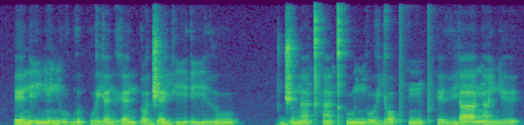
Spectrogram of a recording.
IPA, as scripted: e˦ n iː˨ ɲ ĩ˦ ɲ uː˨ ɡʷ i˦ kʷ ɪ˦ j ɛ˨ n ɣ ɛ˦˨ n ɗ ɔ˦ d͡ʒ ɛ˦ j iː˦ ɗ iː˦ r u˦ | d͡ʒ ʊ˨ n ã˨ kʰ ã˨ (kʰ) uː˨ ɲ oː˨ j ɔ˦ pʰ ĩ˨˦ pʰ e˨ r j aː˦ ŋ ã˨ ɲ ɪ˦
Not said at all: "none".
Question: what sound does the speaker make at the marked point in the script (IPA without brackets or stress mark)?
kʰ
